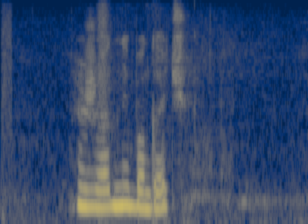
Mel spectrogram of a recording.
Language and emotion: Russian, neutral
